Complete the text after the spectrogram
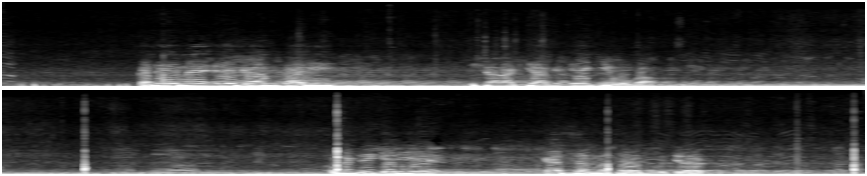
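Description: A man talks loudly nearby, outdoors.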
